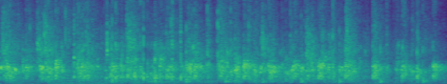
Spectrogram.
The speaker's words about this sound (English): Now, there's probably people here that have prayed that for the first or last time, so can we just give everyone a round of applause that's made that decision this morning?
